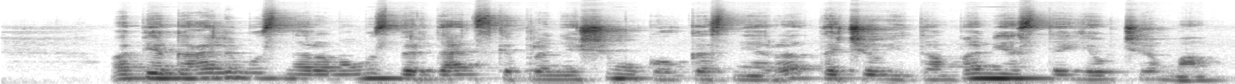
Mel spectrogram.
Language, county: Lithuanian, Alytus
